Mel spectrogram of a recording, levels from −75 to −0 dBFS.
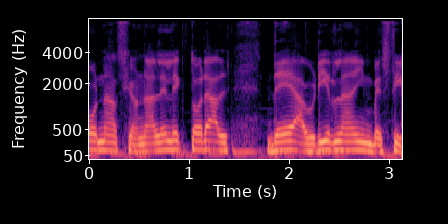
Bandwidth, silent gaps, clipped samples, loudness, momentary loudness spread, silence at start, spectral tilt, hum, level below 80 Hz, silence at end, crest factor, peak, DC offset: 7.8 kHz; none; under 0.1%; -22 LUFS; 5 LU; 0 s; -7.5 dB/octave; none; -40 dBFS; 0 s; 14 dB; -8 dBFS; under 0.1%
